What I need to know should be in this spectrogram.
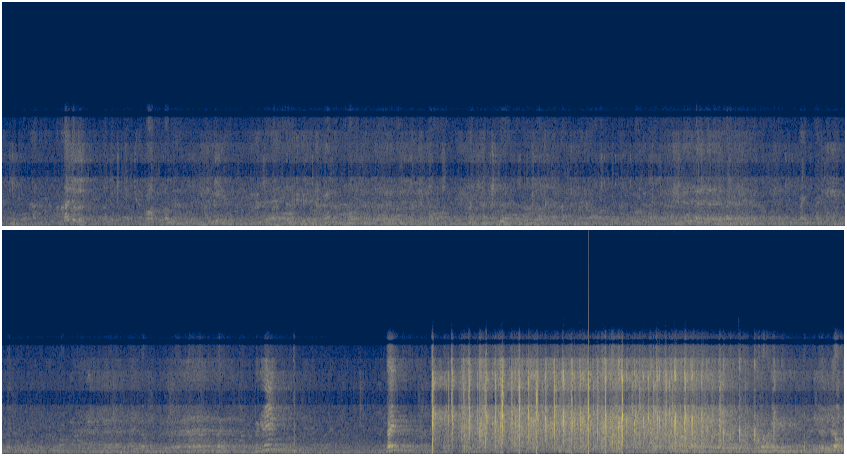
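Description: A crowd of children and adults murmurs and chatters in a large echoing hall.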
